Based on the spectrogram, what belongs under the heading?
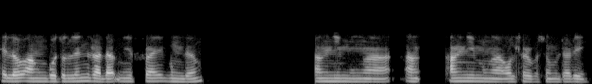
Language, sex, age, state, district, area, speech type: Bodo, male, 30-45, Assam, Chirang, rural, conversation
